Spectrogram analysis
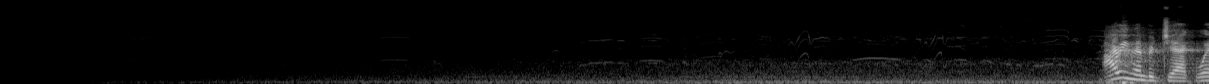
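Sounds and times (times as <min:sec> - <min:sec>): overlapping bird calls: 0:02.4 - 0:12.0.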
